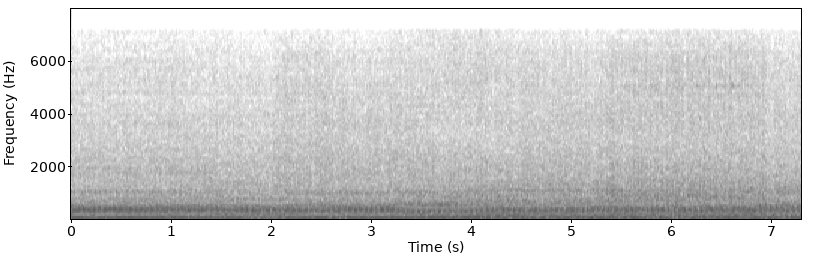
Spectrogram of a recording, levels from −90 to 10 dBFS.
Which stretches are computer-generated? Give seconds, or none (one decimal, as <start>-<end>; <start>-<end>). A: 0.0-7.3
